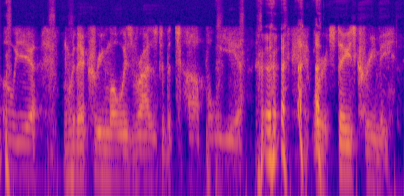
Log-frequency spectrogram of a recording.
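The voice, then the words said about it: Macho man wrestler impression. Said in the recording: “you could just do your macho man”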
